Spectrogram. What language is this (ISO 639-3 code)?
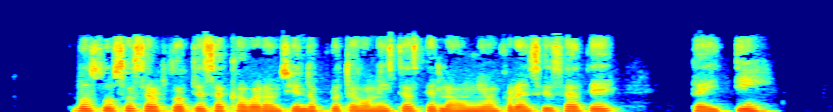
spa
